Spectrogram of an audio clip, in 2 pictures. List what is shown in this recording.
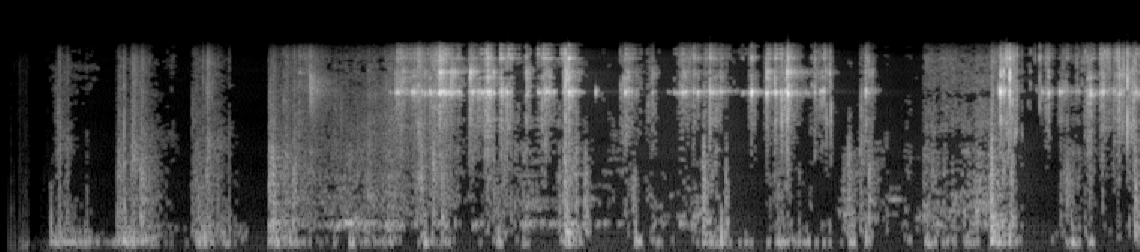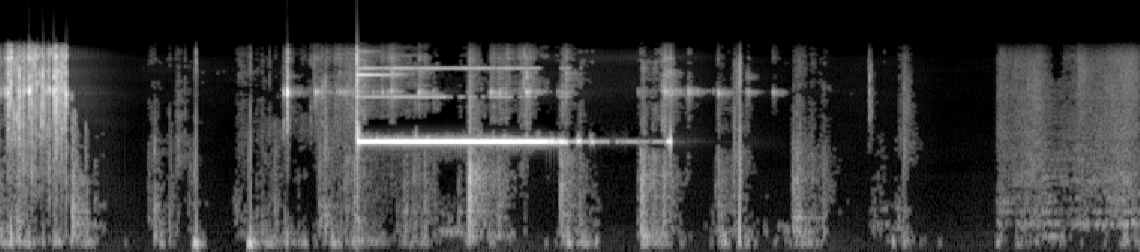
footsteps, keys, phone ringing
